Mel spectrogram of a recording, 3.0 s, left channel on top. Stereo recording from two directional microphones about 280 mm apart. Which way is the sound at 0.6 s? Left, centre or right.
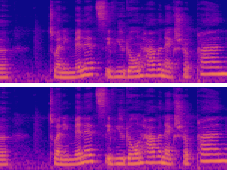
Right.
